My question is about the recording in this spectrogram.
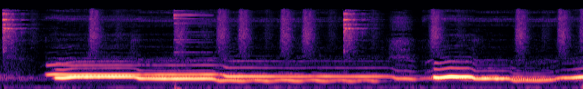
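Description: Music: wordless humming vocals in two-part harmony, holding and sliding between notes with a wavering passage mid-way, over light regular hi-hat ticks, with a brief break just after the start.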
